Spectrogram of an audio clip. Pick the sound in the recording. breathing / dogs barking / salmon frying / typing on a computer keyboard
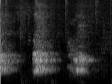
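dogs barking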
